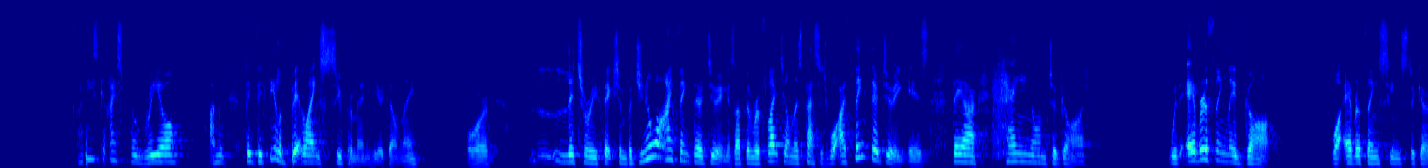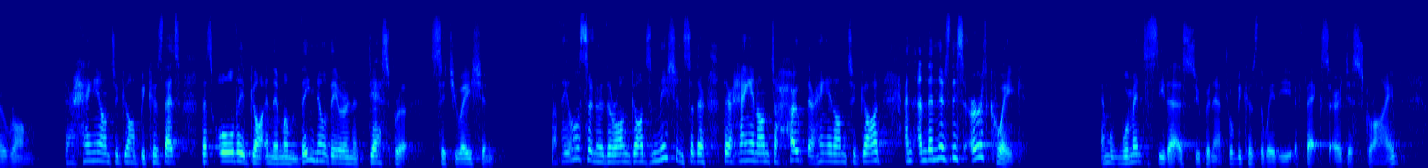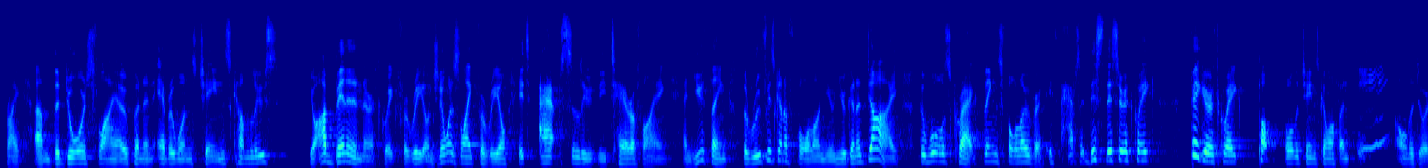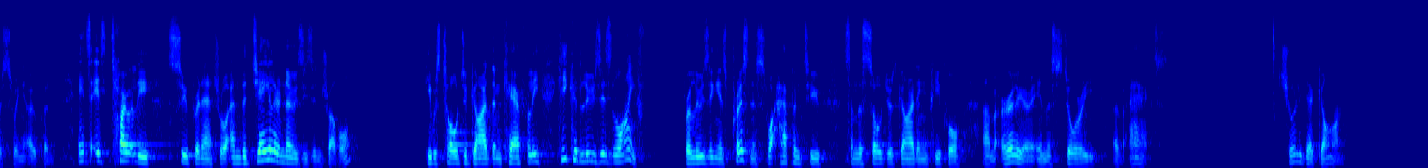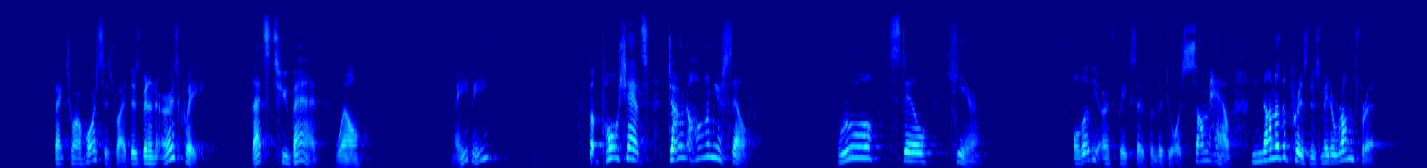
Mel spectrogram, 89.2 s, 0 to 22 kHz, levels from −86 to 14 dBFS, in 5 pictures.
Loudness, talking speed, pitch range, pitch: -54 LUFS, 185 wpm, 130-200 Hz, 165 Hz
